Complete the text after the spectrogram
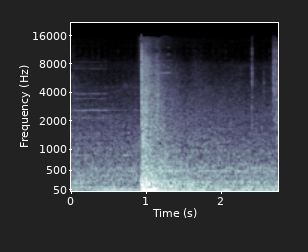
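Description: A rifle fires a single loud shot that echoes.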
